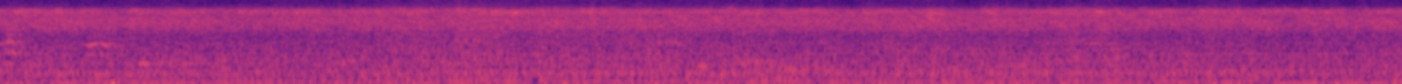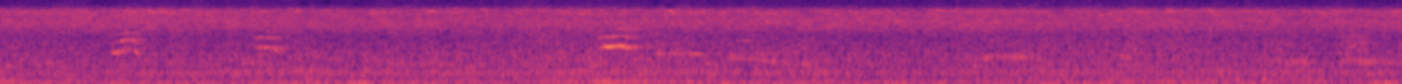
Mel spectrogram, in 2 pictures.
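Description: Short, faint bird chirps, a few of them clustered around the middle, over a steady high hiss of outdoor ambience.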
